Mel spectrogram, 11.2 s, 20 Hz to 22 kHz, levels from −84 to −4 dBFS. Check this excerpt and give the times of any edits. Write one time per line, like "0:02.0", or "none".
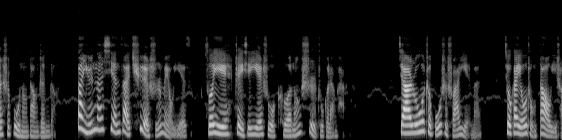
0:04.1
